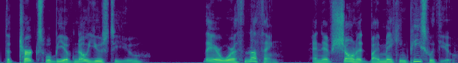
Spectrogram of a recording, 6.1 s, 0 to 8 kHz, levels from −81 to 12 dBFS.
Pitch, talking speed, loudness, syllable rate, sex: 145 Hz, 215 wpm, -20 LUFS, 5.7 syllables/s, male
